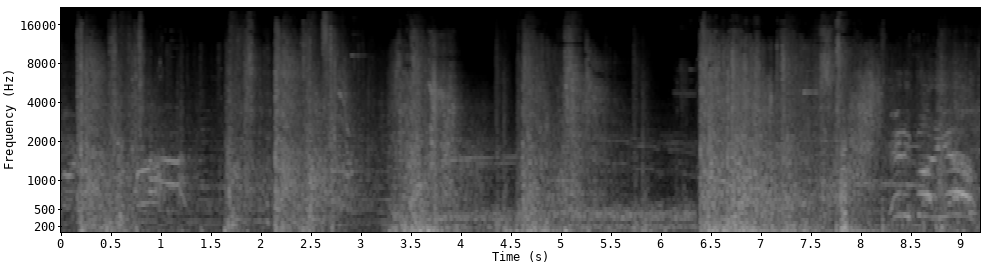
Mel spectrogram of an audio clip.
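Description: A Gatling gun fires in a Red Dead Redemption battle, loud rapid bursts broken by short pauses across the whole stretch, with a dense crackle of other gunfire around it.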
